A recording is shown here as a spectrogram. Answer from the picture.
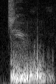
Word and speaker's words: dune: Okay, so the first word is dune, a sand dune. Oh, June, like That's a month it. of June. Yeah, like the month of June, but with dune.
